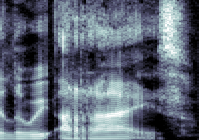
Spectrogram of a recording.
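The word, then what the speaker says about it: Luis Arráez: and uh he um he does the rolling of the RS with a double r so uh it when they announce him they say Lou arise so that's the right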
